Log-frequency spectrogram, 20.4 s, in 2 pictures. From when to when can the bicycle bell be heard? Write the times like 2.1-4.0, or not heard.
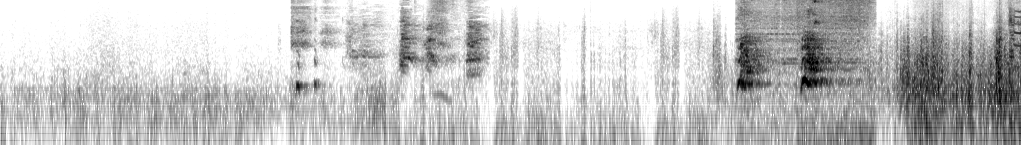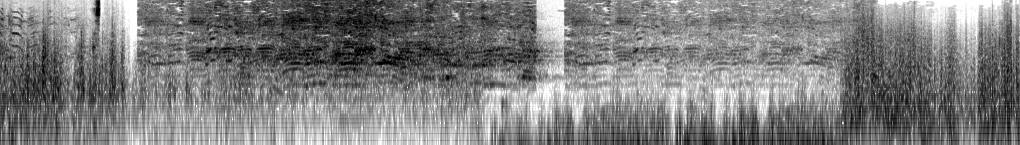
not heard.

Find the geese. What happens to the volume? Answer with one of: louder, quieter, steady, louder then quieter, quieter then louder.
louder then quieter.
